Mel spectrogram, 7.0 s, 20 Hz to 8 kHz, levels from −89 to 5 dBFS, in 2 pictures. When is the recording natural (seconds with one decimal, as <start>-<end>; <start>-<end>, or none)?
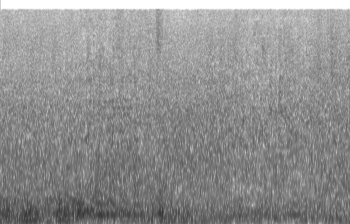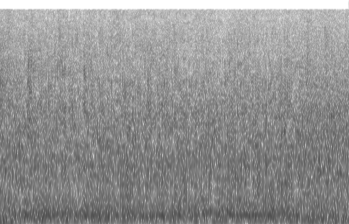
0.0-0.8; 1.4-2.3; 3.1-3.7; 6.5-7.0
